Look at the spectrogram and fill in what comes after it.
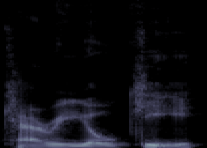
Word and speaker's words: karaoke: I understand what you're saying, but I think it's actually pronounced karaoke. Yeah. Not karaoke. Yeah, it's karaoke. Yeah, not karaoke, it's karaoke.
